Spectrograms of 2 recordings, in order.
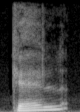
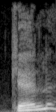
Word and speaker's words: quel: Okay, but then we pronounce them the same way.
